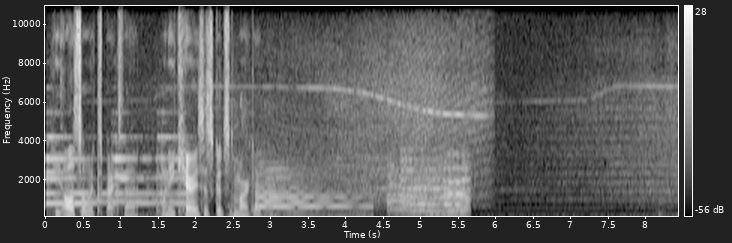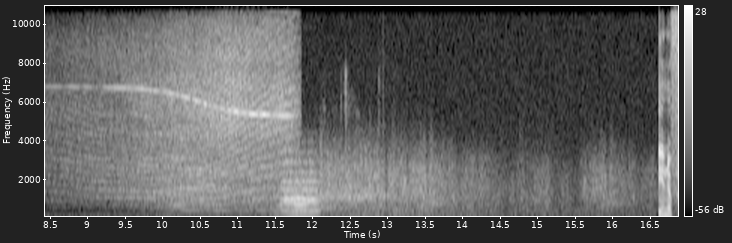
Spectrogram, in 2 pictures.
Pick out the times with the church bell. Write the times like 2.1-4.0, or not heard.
0.0-5.7, 10.0-12.2.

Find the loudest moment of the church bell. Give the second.
12 s.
